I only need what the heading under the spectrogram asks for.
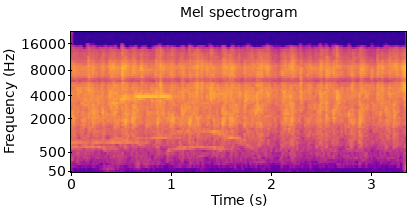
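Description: An audience applauds steadily, a dense wash of many hands clapping at an even, sustained level throughout, with a few faint whistles and cheers rising above it.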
